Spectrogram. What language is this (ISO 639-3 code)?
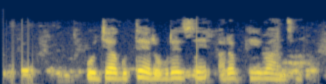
kin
